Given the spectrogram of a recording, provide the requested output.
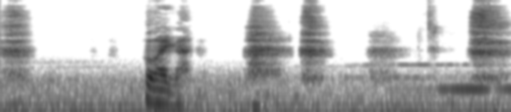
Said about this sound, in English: Oh man, what was that? You sneezed so hard that my desk shook.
